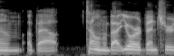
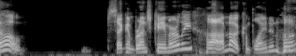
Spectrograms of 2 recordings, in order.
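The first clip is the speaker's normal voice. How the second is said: mumbled, tossed-off aside, pitched up; 7 semitones higher than usual. Describing a feast scene as knights gather around, voicing the muttering knights. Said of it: "you hear people muttering like".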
